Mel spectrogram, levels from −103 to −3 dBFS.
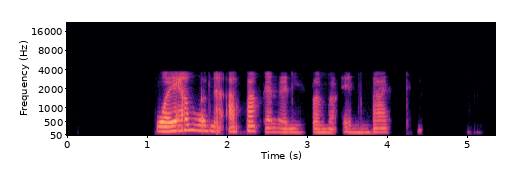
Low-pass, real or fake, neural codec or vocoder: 3.6 kHz; fake; codec, 24 kHz, 1 kbps, SNAC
